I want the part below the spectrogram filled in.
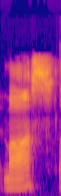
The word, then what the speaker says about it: Maass: Now, I want to say Corey Maass, but I notice it's M-A-A-S. How do you pronounce your surname, Corey? – I generally pronounce it Moss, like the green stuff on a rock.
